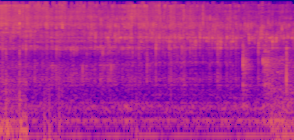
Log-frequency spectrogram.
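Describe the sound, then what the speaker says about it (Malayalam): Ghee melts in a heated kadai, giving a soft, continuous sizzle and hiss with faint crackles, steady and close, with no talking. "അതിലേക്ക് നമുക്ക് കുറച്ച് നെയ്യ് കൂടി ഇട്ട് കൊടുക്കാം"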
